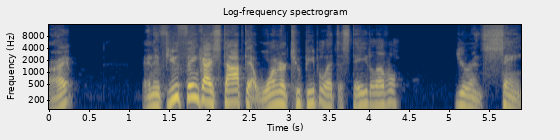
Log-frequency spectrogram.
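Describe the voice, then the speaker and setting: Speaking with an American accent, a man uses a fairly high voice with very wide pitch swings at a moderate pace, leaving long, frequent pauses in a dry, close sound with no echo. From Michigan. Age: 60s. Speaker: podcast host. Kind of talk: heated debate. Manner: animated.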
